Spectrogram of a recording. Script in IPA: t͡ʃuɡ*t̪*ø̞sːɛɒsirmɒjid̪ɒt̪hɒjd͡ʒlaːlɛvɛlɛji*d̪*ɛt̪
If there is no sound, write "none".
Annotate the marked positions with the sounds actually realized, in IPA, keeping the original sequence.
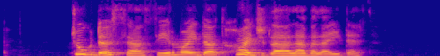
d̪, d̪

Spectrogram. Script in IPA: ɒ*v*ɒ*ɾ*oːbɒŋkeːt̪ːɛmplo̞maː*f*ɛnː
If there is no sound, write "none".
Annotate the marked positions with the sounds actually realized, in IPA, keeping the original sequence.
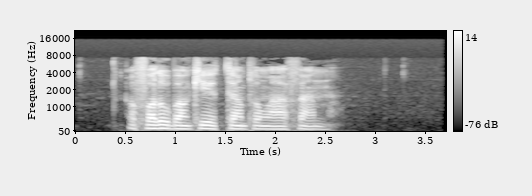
f, l, f

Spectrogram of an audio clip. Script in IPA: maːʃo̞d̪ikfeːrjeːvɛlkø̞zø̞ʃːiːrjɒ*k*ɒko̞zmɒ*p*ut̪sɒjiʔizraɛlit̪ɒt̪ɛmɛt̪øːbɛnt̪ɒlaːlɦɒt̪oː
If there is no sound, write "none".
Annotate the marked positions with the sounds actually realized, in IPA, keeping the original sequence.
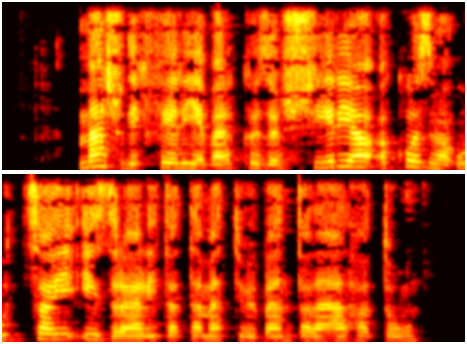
ʔ, ʔ

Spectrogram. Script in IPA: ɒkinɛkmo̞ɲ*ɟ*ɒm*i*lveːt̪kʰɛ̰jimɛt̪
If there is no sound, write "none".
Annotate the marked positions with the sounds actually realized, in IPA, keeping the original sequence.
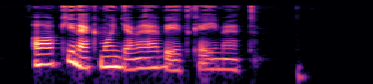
ɟ, ɛ

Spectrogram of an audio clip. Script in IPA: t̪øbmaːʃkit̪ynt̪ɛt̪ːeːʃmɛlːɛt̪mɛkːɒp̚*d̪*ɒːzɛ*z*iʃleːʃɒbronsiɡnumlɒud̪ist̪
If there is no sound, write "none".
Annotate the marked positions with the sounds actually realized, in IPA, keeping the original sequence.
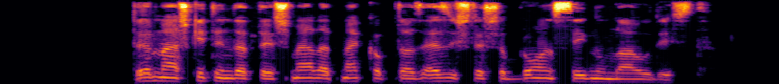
t̪, z

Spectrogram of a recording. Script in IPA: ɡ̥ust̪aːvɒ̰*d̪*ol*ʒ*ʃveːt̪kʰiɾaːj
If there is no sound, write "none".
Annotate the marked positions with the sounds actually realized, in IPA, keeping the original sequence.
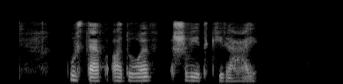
d̪, v

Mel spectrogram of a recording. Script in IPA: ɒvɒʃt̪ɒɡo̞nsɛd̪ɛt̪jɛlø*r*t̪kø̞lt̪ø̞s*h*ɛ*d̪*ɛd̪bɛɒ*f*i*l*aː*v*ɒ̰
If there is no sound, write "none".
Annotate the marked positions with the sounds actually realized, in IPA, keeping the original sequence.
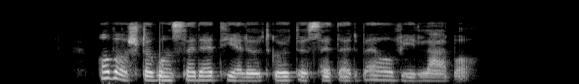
l, h, t̪, v, lː, b

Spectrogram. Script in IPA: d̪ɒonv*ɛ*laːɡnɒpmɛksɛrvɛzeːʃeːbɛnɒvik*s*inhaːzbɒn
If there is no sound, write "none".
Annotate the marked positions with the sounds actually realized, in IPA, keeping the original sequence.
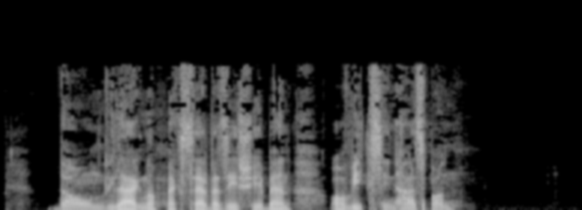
i, s

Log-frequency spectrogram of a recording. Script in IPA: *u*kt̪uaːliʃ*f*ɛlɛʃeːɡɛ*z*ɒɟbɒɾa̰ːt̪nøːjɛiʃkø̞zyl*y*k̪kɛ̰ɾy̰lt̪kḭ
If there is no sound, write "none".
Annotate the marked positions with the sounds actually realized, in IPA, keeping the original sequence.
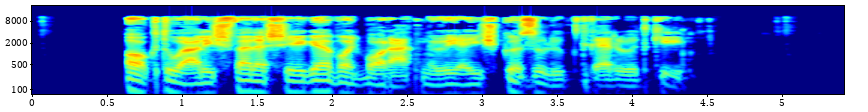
ɒ, f, v, y

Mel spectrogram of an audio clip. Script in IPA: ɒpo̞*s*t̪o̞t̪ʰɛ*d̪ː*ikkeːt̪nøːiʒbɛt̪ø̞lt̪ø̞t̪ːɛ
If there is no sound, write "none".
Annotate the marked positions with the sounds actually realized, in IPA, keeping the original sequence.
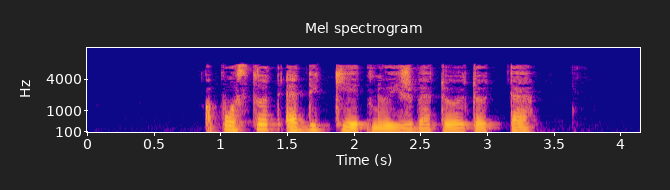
s, d̪ː

